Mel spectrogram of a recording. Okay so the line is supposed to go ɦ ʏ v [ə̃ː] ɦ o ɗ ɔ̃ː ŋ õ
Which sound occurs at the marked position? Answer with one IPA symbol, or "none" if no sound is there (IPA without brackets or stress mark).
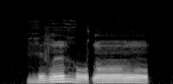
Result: ə̃ː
